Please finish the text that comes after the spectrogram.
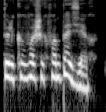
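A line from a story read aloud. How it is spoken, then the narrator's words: Mutter under breath. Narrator (Russian): пробормотала я себе под нос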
